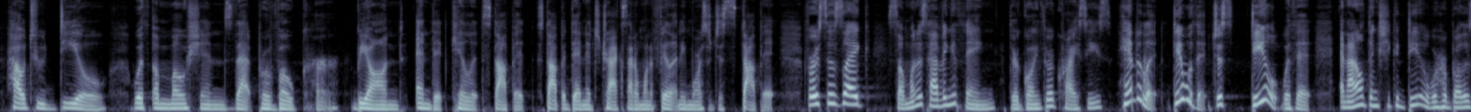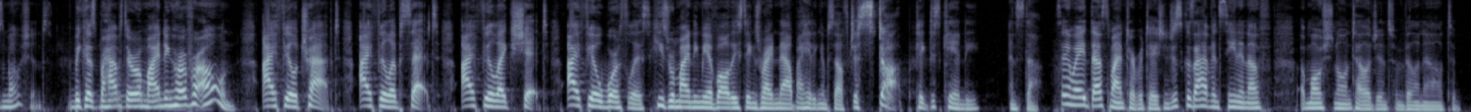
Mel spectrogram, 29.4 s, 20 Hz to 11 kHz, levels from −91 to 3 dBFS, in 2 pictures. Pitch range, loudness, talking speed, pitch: 120-185 Hz, -25 LUFS, 240 wpm, 145 Hz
